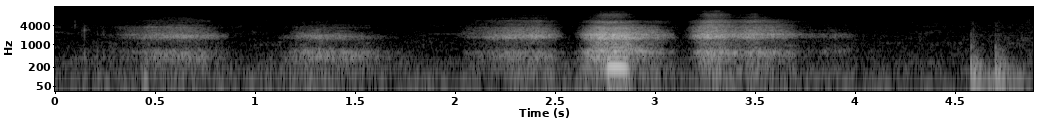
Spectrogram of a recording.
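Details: Tail end of an allergy sneezing fit at night: a run of breathy inhalations building to two or three quick successive sneezes.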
